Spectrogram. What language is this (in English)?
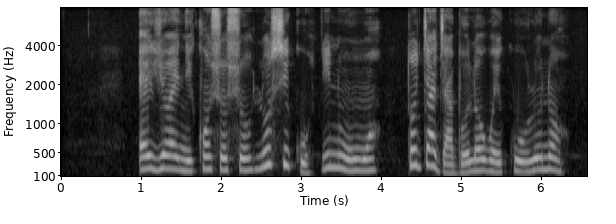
Yoruba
